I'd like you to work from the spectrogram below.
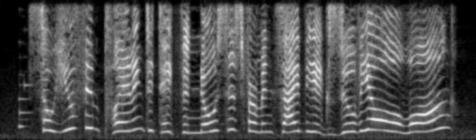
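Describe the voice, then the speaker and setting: A put-on character voice at an extremely high pitch moves at a moderate pace over clear music in the background. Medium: video game.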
